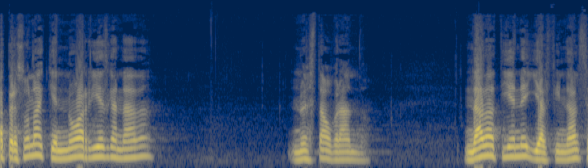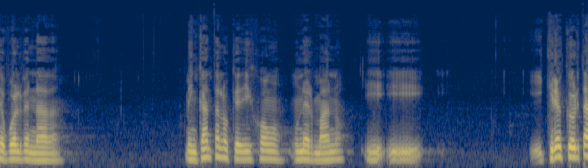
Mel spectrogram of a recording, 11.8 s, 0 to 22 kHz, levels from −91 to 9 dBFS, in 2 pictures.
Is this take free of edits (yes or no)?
no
